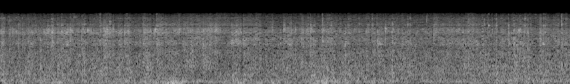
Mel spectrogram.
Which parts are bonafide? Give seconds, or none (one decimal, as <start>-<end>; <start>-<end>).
0.0-1.6; 2.6-4.3; 4.8-5.7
